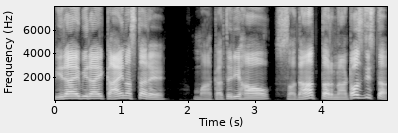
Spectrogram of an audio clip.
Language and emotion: Goan Konkani, happy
